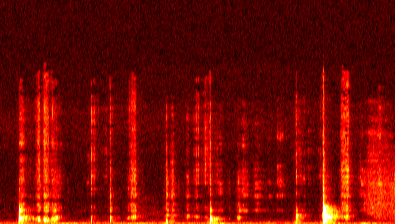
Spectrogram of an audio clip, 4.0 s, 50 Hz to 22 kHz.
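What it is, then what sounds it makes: Pine wood box. A pine wood box is tapped and scratched, and its wooden lid is knocked wood-on-wood. Four short, dry knocks centered around 760 Hz stand out over soft scratching, each dying away almost instantly.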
